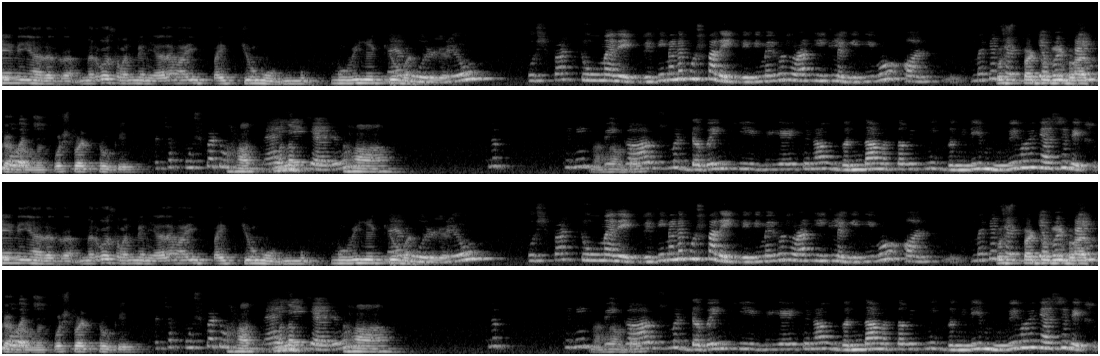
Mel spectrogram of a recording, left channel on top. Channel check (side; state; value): both; identical; correlation 1.00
